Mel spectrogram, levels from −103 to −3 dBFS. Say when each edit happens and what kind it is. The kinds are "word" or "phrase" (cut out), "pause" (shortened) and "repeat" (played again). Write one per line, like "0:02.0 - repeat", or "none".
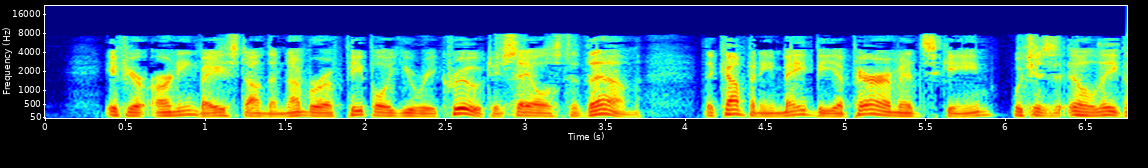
0:01.0 - word
0:02.9 - word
